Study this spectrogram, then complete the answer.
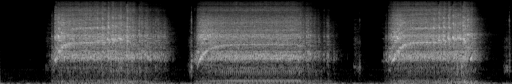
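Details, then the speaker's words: HBX Rampage 1/18 4WD brushed RC monster truck, reassembled: short bursts of high, even whirring, no grinding or binding; wheels now turn, fixed. "oh yeah it's fixed it's ready to rock uh once again"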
